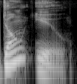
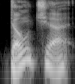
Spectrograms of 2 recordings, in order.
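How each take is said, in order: First: The final word is said fully and clearly. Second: The final word is reduced to a weak vowel.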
